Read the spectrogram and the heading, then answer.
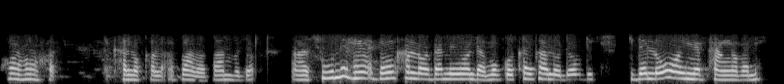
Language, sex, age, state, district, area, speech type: Manipuri, female, 60+, Manipur, Kangpokpi, urban, conversation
